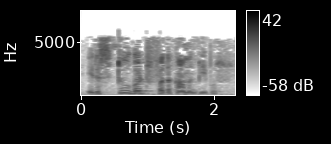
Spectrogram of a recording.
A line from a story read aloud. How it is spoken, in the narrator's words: Lady Jane exclaimed indignantly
